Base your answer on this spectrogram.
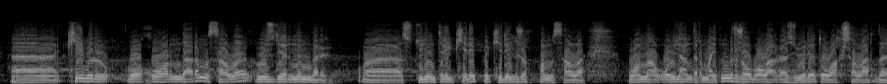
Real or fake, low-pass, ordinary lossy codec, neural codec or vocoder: real; none; none; none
